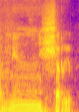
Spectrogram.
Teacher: Ketika dia samar dengungnya itu dia diletakkan lidahnya kemudian menyebut syin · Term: dengung samar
